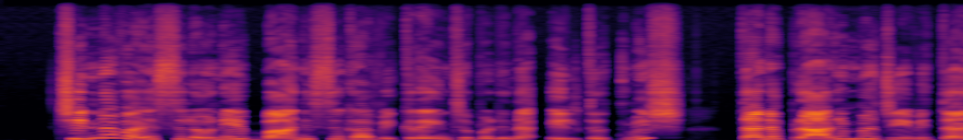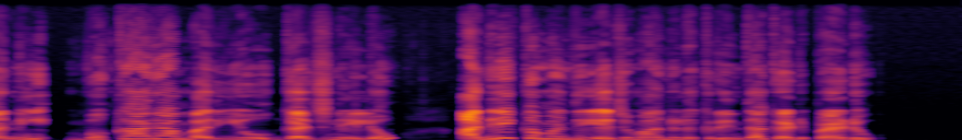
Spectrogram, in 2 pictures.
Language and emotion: Telugu, neutral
